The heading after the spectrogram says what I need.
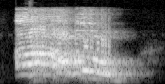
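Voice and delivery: loud, high whoop of approval; sudden high shout of delight; real burst of excitement; excited exclamation. Real, not acted. Exclaims after reading the quote.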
